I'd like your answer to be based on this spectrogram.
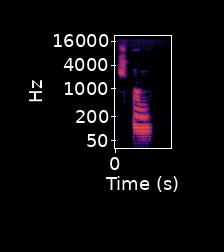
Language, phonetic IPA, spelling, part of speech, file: Polish, [ʃpɔ̃n], szpon, noun, LL-Q809 (pol)-szpon.wav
